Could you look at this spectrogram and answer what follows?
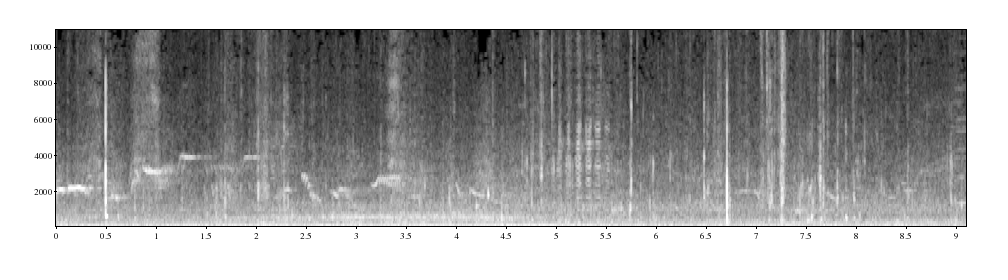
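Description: Goats bleating while being hand-fed, with a few sharp clicks as they bite at the fruit.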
